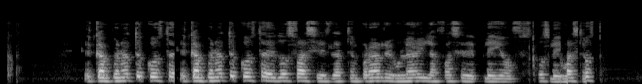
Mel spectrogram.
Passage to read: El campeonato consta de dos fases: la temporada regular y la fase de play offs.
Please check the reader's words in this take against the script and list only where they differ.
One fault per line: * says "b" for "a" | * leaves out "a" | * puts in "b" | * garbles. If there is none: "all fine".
* puts in "el campeonato consta"
* garbles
